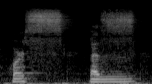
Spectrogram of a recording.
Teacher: Some words end in a sibilant sound already, like the word horse. You can hear the sibilant sound, which is the hissing sound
